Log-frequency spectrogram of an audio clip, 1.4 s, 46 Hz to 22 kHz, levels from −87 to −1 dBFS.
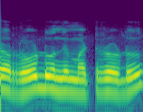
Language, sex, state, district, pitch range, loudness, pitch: Telugu, male, Telangana, Mahabubabad, 140-160 Hz, -11 LUFS, 145 Hz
